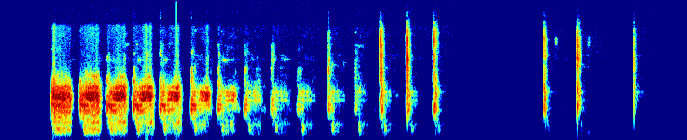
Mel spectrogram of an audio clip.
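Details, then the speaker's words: Hyperresonant percussion note, teaching demonstration: a run of quick, hollow, booming taps that fade, then a few sharper ones; very high intensity, lower pitch, longer duration, as found in COPD and pneumothorax. "y la impersonal ya en su intensidad es muy alta su tonalidad es más baja su duración es más larga y la podemos encontrar en lo que es la epo y el neumotórax"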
